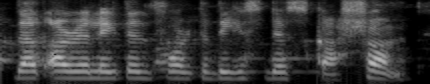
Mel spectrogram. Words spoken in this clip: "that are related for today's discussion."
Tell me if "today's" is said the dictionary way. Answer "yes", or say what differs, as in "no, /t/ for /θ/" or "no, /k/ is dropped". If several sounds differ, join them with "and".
no, /s/ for /z/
